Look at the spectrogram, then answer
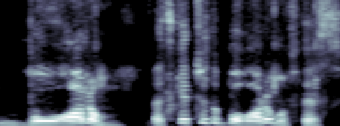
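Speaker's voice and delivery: put-on loud, odd Canadian accent. Showing others how Canadian he sounds, do a Jordan Peterson impression. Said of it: "He's like".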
